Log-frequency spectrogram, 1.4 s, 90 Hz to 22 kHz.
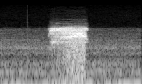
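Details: One grating, breathy screech from an owl, roughly 0.4 seconds long, recorded at 7:24 PM on October 18, 2015, during a rat delivery to its mate, who swallows it whole. A soft background hum follows.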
